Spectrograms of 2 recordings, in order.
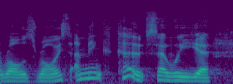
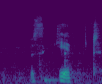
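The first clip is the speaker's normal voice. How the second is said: quiet, mumbled, half-whispered; 7 dB quieter than usual. Answering a question from the witness box in court, mumbling. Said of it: "You're mumbling again".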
